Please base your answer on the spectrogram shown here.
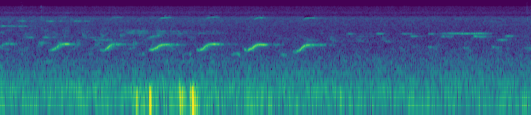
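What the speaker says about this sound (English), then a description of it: "You guys hear the birds?" Small birds chirp in a quick repeating series of rising notes, moderately near, over a quiet outdoor background with a couple of soft thumps.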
